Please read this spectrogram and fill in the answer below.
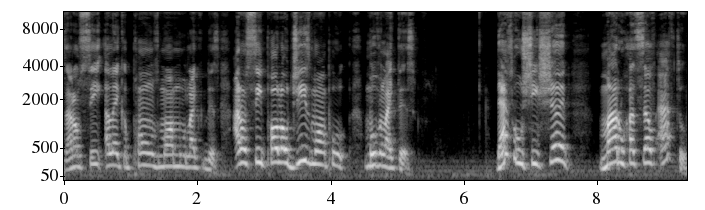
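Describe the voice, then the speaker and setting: American man, somewhat high pitch, opinionated YouTube commentator, casual slangy delivery, repeated phrases for emphasis. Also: fairly bright tone. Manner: repeats phrases for emphasis, frequent "you know what I'm saying" tags.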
